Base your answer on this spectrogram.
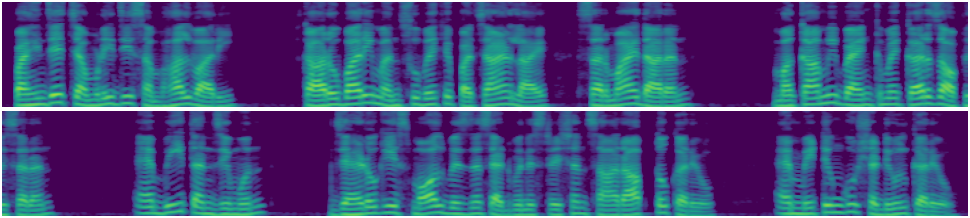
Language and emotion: Sindhi, neutral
